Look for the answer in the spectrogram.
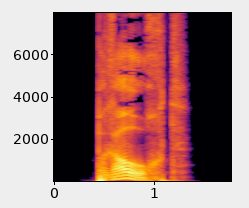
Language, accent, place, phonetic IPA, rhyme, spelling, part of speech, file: German, Germany, Berlin, [bʁaʊ̯xt], -aʊ̯xt, braucht, verb, De-braucht.ogg
- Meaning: inflection of brauchen: 1. third-person singular present 2. second-person plural present 3. plural imperative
